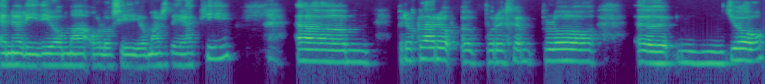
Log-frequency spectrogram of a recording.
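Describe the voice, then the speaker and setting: A woman speaks at a very slow pace in a dark, mellow tone, her medium pitch showing ordinary variation. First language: Czech (speaking Spanish). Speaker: writer and translator. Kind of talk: panel discussion. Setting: video call. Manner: halting, many fillers.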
